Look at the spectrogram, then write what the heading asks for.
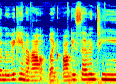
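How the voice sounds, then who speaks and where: Ordinary pitch variation and a moderate pace mark this speech, heard with noticeable background noise. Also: woman. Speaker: book youtuber. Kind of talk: casual video review. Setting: dorm room. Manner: quiet; animated.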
